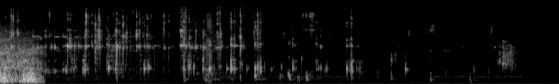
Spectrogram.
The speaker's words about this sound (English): Today, we're going to be sipping water.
